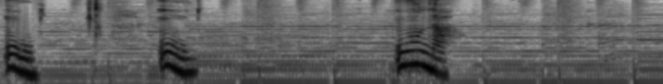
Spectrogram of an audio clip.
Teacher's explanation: ang patinig na U ay nabibilang sa palikod na pataas na posisyon na bahagi ng dila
